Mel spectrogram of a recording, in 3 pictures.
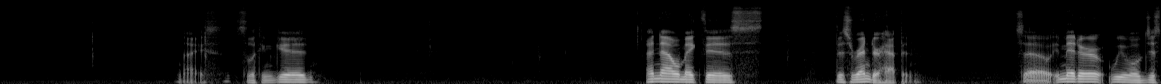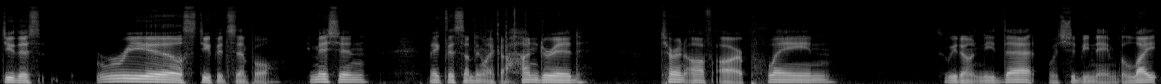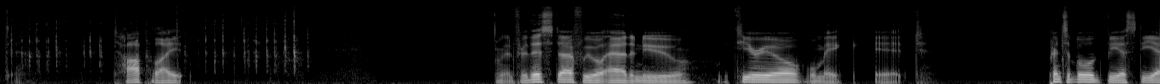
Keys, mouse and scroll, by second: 0.8 alt+Num_Lock, 1.3 alt+middle click, 2.1 alt+middle click, 2.9 middle click, 3.9 scroll up 1, 4.5 shift+middle click, 9.4 click, 11.2 click, 16.3 KP_1, 16.4 KP_0, 16.7 KP_Enter, 17.9 scroll down 1, 18.9 click, 23.3-26.0 typing, 26.1 Return, 27.8 click, 29.6 click, 33.7 click.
